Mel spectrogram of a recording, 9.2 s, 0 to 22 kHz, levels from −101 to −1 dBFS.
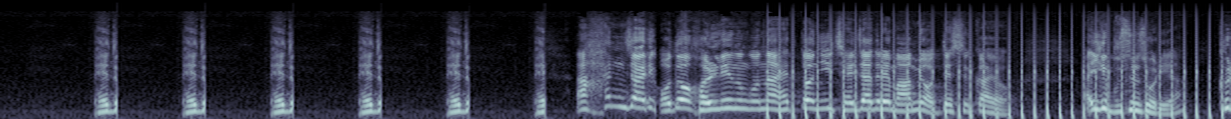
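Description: From 0.88 to 4.08 s the speech gets stuck in a broken-record loop. The same 659 ms piece plays back to back five times, with nothing new coming through. Most likely the player or stream stalled and kept resending its last fragment, so that stretch of speech is lost.

Then from 5.75 to 9.17 s there's a train of clicks, a steady tick at about 10.6 per second, around forty in all, sitting well above the speech and audible in the gaps too. It's likely interference or a struggling interface injecting regular pulses.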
